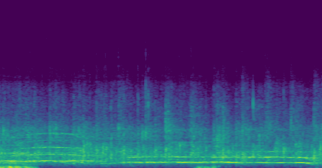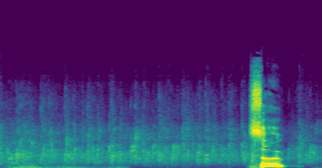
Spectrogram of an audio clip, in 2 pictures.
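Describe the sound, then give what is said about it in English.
An audience claps steadily for about eight seconds for a volunteer who helped get the space ready, a dense, even patter of many hands, with voices calling out over it and a brief louder burst near the end. “So y'all clap like you don't know what's going on, right?”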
